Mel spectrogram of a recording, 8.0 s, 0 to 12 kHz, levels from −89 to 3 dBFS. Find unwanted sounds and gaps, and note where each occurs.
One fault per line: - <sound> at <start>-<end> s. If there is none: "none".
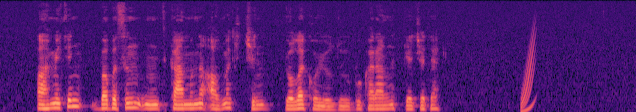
- chirp at 6.5-6.7 s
